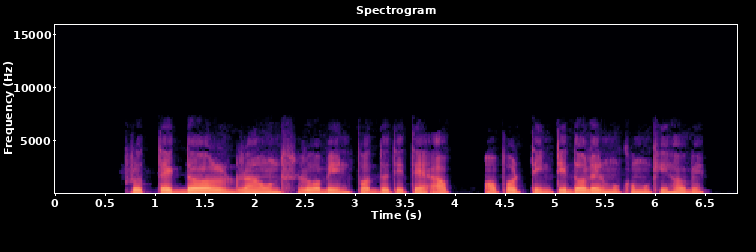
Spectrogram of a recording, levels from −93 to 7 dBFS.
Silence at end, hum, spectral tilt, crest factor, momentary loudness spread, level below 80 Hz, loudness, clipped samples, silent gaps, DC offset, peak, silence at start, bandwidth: 0.35 s; none; -10 dB/octave; 18 dB; 9 LU; -60 dBFS; -21 LUFS; under 0.1%; none; under 0.1%; -4 dBFS; 0.75 s; 5.8 kHz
